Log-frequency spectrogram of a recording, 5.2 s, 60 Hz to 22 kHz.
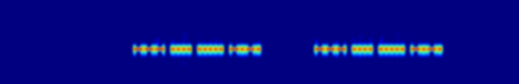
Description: Morse code, heard as a keyed tone, about 46 wpm, 700 Hz. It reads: OH5C OH5C
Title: DXCC-100 Call Signs - 4 Characters - Repeated 2x - 45wpm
